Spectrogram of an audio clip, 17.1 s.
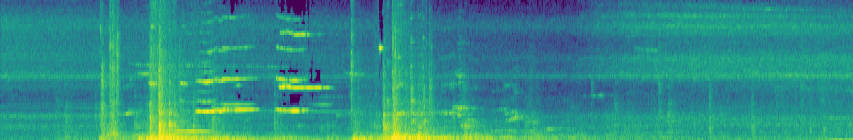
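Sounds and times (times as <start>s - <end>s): train wheels rumbling: 1.1s - 17.0s
high wheel squeal: 2.4s - 13.4s.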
